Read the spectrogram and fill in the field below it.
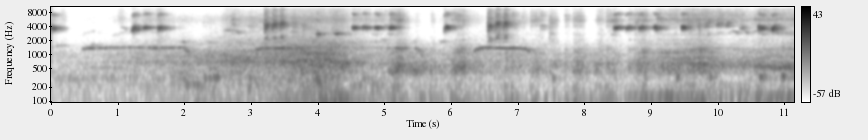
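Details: Champion songbird caught in the Bangka forest, Indonesia, uttering high chirping bursts among steady whistled tones that repeat several times, over constant background noise.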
